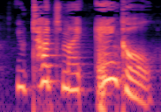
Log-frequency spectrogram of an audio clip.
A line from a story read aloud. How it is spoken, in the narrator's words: John shouted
